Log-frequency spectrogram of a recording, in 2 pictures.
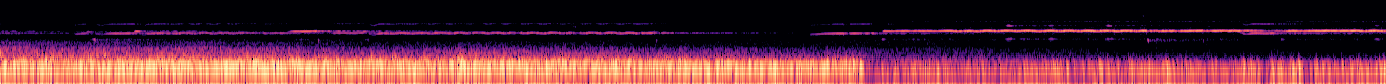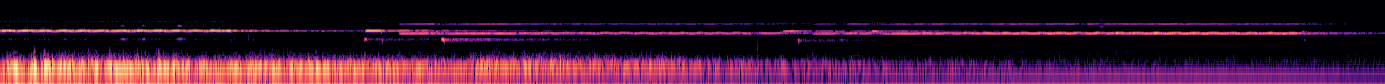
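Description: Music score of high, wavering, whistle-like tones held long and stepping between a few pitches, over a deep rumble. The rumble breaks off abruptly about nine seconds in, comes back and fades toward the end.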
